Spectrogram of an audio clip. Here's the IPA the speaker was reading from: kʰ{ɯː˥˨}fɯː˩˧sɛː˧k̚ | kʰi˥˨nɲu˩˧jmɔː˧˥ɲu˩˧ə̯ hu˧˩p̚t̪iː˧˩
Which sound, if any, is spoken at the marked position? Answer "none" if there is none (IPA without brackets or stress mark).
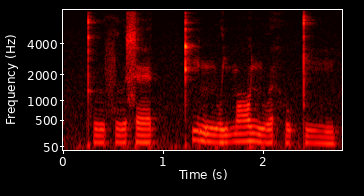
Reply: ɯː˩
